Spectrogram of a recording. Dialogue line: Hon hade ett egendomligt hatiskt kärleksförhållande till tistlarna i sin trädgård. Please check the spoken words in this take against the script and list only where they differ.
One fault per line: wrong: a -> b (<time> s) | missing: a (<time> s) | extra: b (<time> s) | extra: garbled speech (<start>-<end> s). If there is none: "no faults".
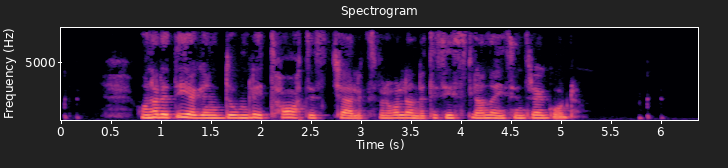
no faults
